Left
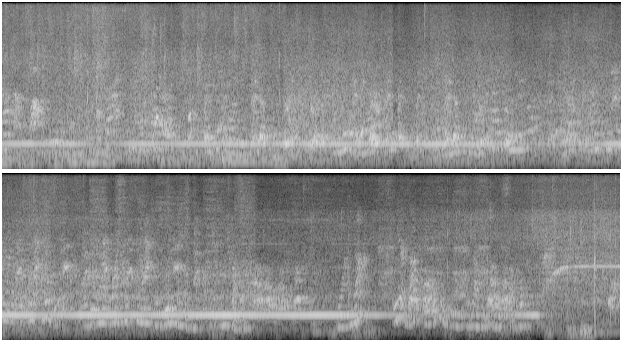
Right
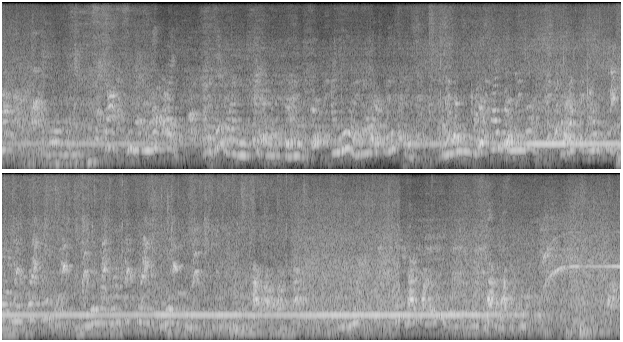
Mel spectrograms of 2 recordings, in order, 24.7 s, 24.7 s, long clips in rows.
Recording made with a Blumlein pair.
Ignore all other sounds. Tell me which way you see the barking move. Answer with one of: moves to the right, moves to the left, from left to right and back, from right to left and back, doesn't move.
moves to the right.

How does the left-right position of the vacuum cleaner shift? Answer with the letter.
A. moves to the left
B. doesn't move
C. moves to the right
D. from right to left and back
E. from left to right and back
D.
